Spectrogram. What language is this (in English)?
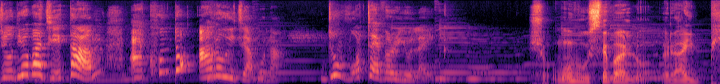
Bangla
